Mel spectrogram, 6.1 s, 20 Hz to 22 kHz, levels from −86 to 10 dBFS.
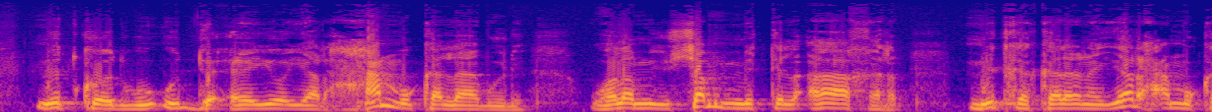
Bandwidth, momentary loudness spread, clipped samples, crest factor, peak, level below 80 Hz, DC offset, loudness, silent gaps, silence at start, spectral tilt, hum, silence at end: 12.5 kHz; 9 LU; 0.4%; 10 dB; 0 dBFS; -46 dBFS; under 0.1%; -10 LUFS; none; 0.2 s; -6.5 dB/octave; none; 0 s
